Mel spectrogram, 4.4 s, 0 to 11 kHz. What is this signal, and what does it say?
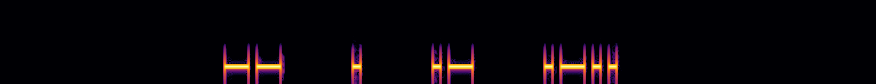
Morse code, heard as a keyed tone, about 30 wpm, spaced as for 17 wpm, 700 Hz. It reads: MEAL
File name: course / 30:10wpm / 108 Lesson 18f - Letter m - Words 30wpm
